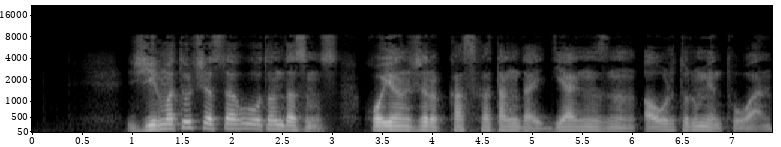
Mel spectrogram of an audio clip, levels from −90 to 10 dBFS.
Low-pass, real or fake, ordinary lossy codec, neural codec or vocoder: 9.9 kHz; fake; MP3, 32 kbps; codec, 24 kHz, 0.5 kbps, DualCodec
